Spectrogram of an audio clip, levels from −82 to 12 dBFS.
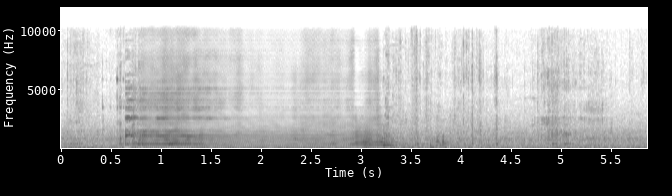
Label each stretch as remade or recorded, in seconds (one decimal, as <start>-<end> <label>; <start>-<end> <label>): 0.0-0.8 recorded; 0.8-3.2 remade; 3.2-5.9 recorded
